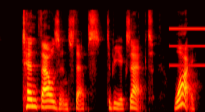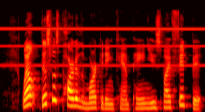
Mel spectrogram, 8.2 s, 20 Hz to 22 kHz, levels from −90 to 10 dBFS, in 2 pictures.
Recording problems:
high-pitched whine; noticeable; from 3.5 s on; 7.5 kHz, 10 dB below the speech

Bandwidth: 14.5 kHz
